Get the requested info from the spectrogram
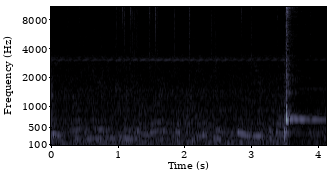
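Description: Multi-wire soap loaf cutter pushed down through a soap loaf; about three and a half seconds in, the wire frame hits its stop with one sharp clang and the wires ring on briefly with a clear tone.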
